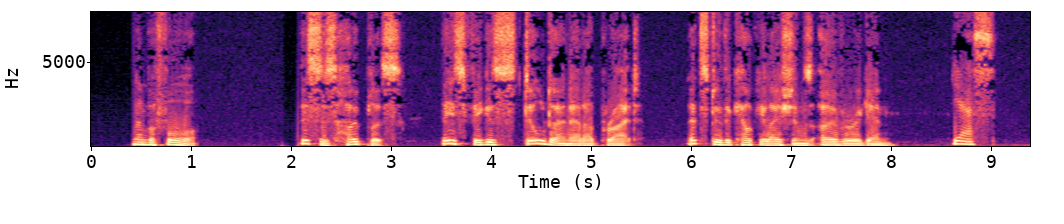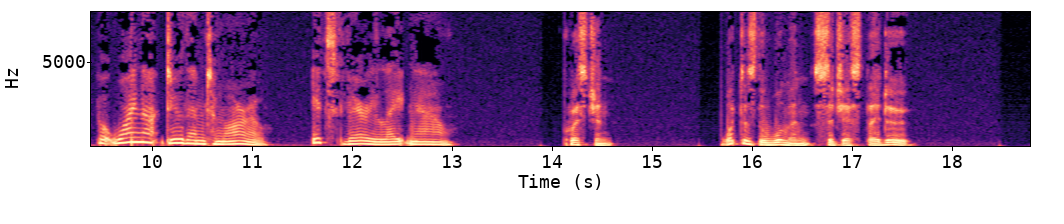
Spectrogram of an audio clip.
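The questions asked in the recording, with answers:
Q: What does the woman suggest they do?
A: Do the calculations again tomorrow.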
